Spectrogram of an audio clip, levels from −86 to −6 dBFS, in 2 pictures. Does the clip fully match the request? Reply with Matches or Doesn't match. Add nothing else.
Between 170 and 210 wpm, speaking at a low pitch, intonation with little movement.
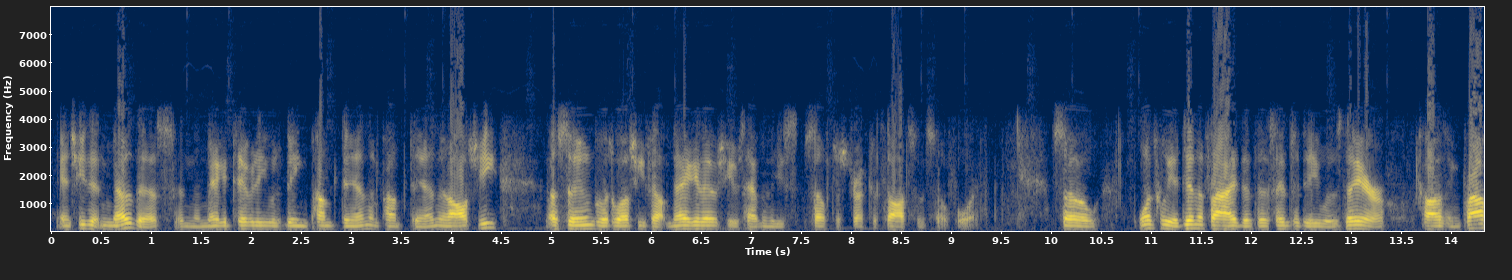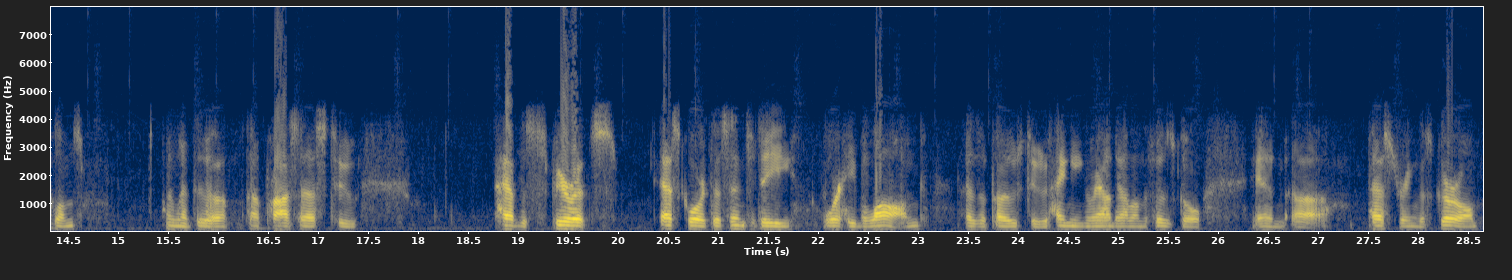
Doesn't match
